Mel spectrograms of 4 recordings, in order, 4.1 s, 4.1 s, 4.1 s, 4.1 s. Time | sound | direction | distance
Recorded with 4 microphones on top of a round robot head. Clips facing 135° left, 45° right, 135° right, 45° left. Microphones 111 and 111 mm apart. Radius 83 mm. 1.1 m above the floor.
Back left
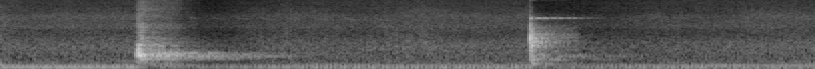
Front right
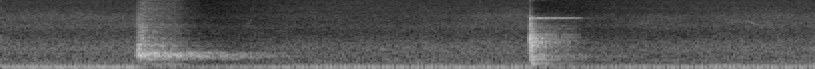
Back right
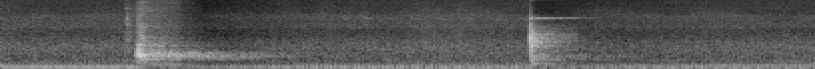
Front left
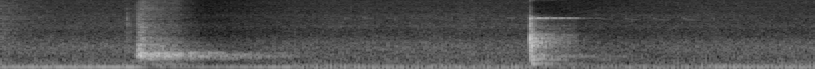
0.7 | a whoosh | 175° right | 2.5 m
2.6 | a piano | 5° right | 0.6 m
